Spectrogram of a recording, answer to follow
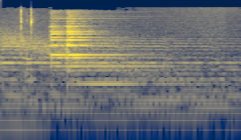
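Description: Outro background music with a subscribe-button animation sound effect laid over it: a short click about a quarter second in, then a bell chime that rings out from about half a second in.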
